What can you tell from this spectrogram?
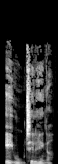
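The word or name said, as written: EU-tilhænger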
